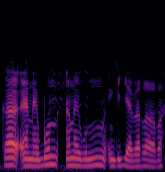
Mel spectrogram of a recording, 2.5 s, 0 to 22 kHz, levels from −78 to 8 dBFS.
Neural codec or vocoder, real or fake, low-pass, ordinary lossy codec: none; real; 7.2 kHz; none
